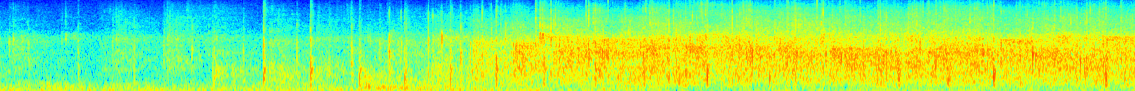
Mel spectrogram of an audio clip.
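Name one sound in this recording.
An audience applauds in a large echoing hall, starting with scattered claps and swelling.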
